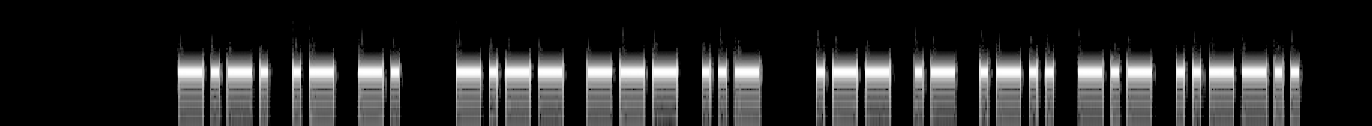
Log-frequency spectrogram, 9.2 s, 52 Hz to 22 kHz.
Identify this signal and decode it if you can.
Morse code, heard as a keyed tone, about 22 wpm, 700 Hz. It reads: CAN YOU WALK?
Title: Sentences from Top 1000 Words - Review Part 1 - 22wpm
